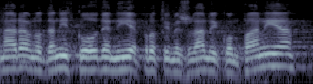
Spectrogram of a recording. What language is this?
Croatian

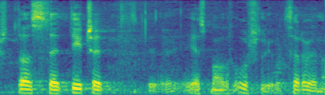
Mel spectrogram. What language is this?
Croatian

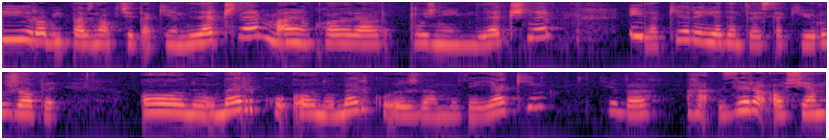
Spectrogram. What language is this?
Polish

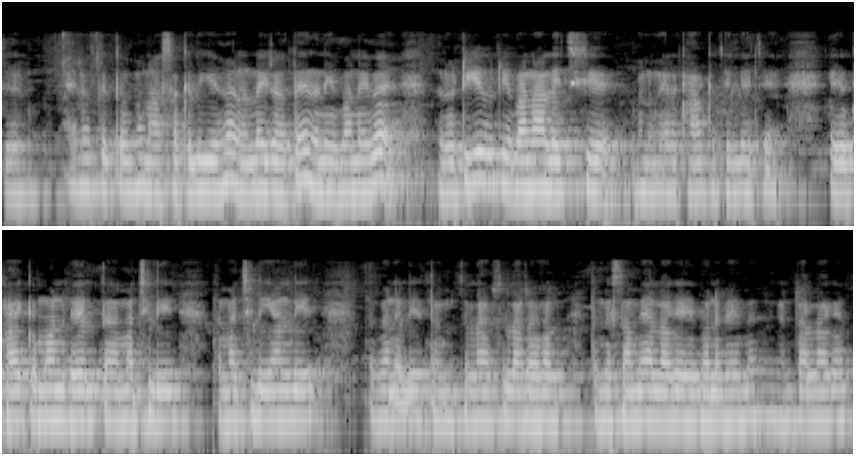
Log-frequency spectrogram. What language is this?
Maithili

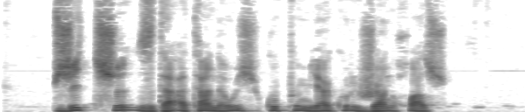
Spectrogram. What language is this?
Kabardian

